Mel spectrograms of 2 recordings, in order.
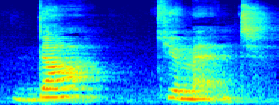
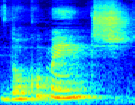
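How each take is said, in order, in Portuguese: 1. A tônica cai na primeira sílaba. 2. A tônica cai numa sílaba posterior. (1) "O inglês vai trazer ela no começo" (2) "A gente olha para ela muito igual ao português"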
